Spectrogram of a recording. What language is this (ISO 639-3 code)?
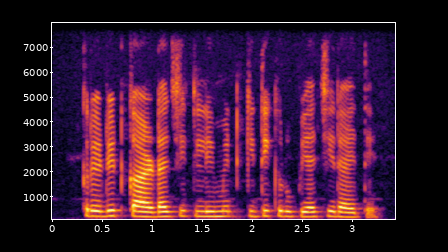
mar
